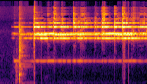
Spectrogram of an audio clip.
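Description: A handheld ritual bell, used to call on ancestors, is struck close by and then shaken repeatedly. It gives bright, sustained metallic ringing with several renewed strikes over about three seconds and no voices.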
